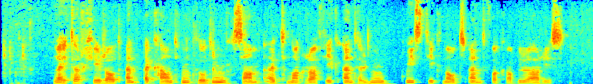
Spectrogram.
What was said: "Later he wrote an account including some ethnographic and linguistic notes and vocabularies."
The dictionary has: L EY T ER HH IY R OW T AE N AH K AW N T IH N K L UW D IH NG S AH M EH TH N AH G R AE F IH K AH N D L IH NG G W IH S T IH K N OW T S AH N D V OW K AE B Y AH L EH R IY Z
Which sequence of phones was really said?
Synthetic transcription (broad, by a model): L EY T ER HH IY R OW T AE N AH K AW N T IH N K L UW D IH NG S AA M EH T N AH G R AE F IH K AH N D L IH NG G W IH S T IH K N OW T S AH N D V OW K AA B Y L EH R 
